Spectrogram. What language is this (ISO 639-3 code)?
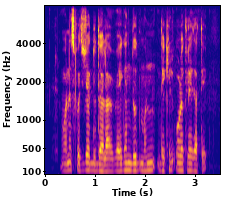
mar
